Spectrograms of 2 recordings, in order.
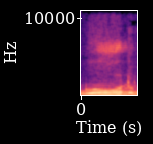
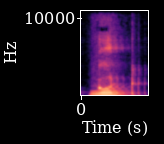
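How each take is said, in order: First: The vowel is a long oo sound. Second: The vowel is a short oo sound. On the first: The speaker calls it wrong. "कुछ लोग गुड बोलते हैं, उसमें सोचते हैं कि double ओ है तो इसलिए लंबी ऊ का साउंड होगा" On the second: The speaker calls it right. "लेकिन इसमें साउंड होता है ऊ, तो गुड"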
